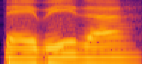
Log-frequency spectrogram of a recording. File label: "drink", Spanish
